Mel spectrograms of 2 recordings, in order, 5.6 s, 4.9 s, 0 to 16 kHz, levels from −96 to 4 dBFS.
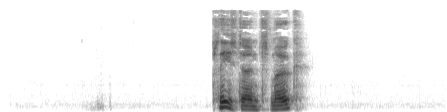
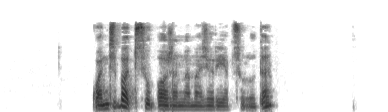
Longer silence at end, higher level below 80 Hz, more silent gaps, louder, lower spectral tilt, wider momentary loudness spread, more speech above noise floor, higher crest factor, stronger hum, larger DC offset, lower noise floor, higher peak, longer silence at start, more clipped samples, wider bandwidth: first, 1.85 s vs 1.45 s; second, -64 dBFS vs -56 dBFS; neither; about the same, -19 LUFS vs -19 LUFS; first, -5.5 dB/octave vs -3 dB/octave; first, 15 LU vs 10 LU; second, 67 dB vs over 71 dB; about the same, 22 dB vs 20 dB; neither; neither; second, -86 dBFS vs under -90 dBFS; about the same, -4 dBFS vs -2 dBFS; first, 2.65 s vs 1.15 s; neither; first, 11.5 kHz vs 7.8 kHz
